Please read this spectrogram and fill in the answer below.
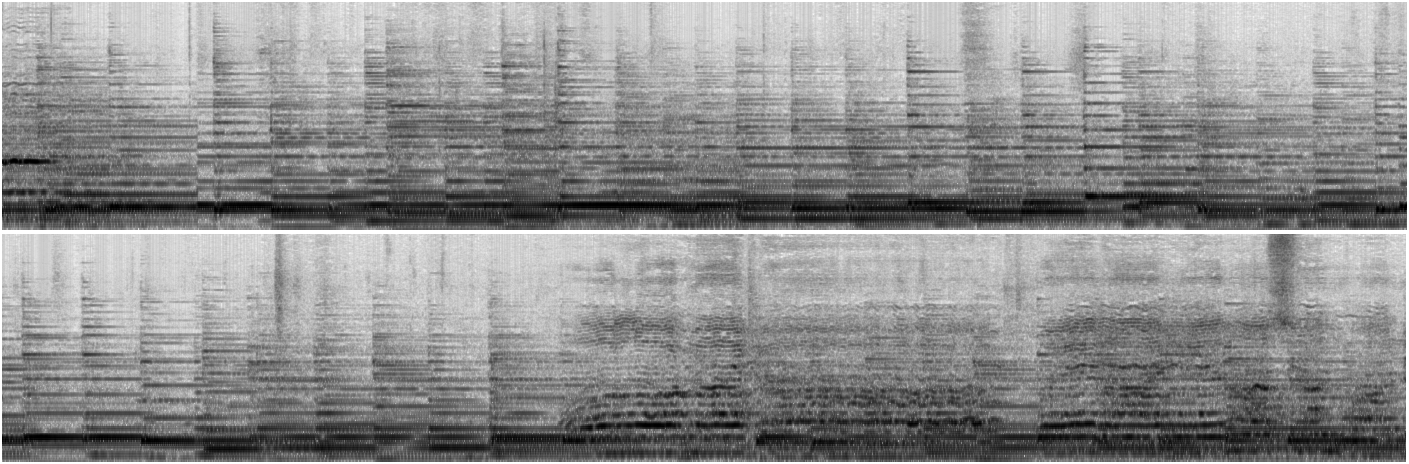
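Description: Electronic keyboard played with a piano sound, a stretch of chords and melody with no voice; about twenty seconds in, a singer comes back in with a wavering sung melody over the piano.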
